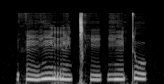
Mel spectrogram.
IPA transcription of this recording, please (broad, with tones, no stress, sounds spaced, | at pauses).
θ ĩː˧˩ ɣ ĩː˥ r ĩ˧ ʒ ǀʰ i˧ | ɣ ĩː˧ t u˥˧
